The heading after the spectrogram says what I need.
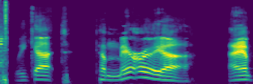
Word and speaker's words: Carmeria: got Carmeria. I am pronouncing that right.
